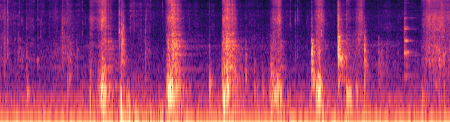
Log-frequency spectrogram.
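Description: Boots knock and clunk against a tractor's metal frame.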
